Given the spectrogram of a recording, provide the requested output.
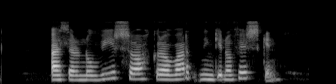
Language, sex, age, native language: Icelandic, female, 14, Icelandic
